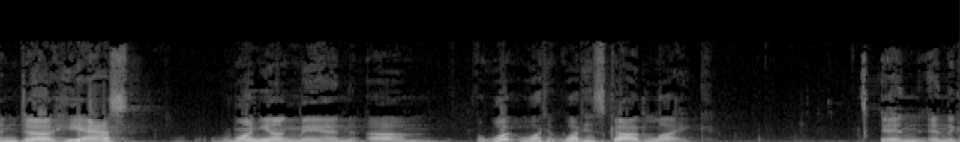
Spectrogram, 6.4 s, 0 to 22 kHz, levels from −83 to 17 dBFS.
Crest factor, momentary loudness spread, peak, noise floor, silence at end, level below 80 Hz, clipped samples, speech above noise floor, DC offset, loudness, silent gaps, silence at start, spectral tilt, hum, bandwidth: 16 dB; 17 LU; -4 dBFS; -52 dBFS; 0 s; -54 dBFS; under 0.1%; 33 dB; under 0.1%; -19 LUFS; none; 0 s; -5.5 dB/octave; none; 15.5 kHz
